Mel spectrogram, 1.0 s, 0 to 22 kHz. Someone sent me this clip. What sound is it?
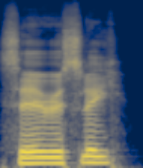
Speech > Solo speech
Annoyed - Seriously
voice, Neumann, Male, NPC, grumpy, upset, singletake, FR-AV2, Man, U67, Video-game, Single-take, dialogue, Vocal, Voice-acting, Mid-20s, oneshot, annoyed, Tascam, talk, Human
